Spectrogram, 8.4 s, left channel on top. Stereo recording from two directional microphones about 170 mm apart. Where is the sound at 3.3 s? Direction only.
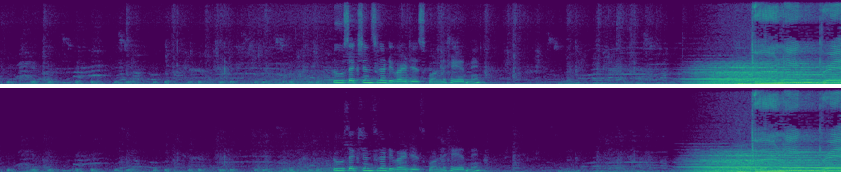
15° left (ahead or behind).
